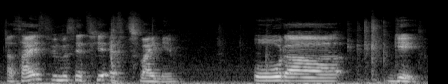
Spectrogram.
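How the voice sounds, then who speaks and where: A man with a high voice walks through software in a casual, unscripted way. He thinks aloud and often repeats himself. The room sounds echoey, with faint noise behind him. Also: unhurried. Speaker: tutorial host. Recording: roomy echo with faint background noise.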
